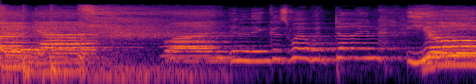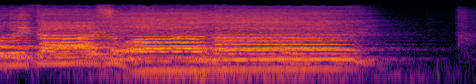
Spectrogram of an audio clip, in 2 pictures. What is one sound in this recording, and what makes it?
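A large mixed choir sings together through microphones in a large hall, then stops.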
